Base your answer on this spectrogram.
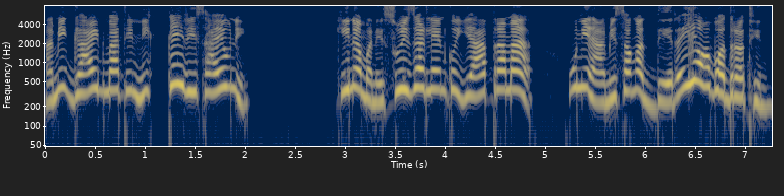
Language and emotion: Nepali, angry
